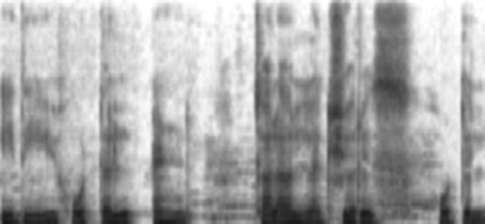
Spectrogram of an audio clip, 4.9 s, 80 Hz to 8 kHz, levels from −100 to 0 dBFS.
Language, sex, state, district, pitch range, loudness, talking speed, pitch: Telugu, female, Karnataka, Bellary, 195-260 Hz, -17 LUFS, 100 wpm, 215 Hz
